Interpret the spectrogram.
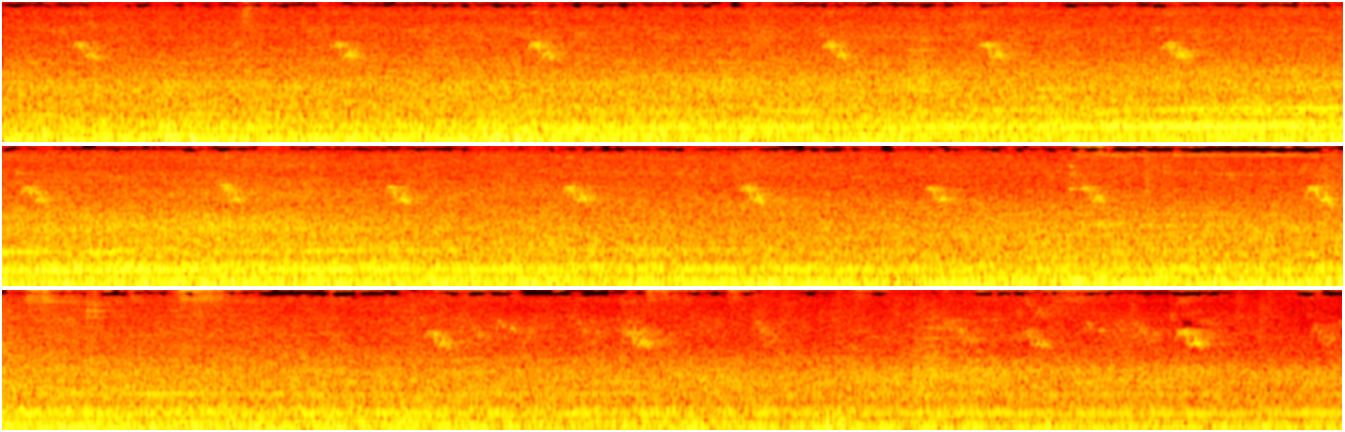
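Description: Tri-Rail commuter train pulling away: a steady low rumble from the diesel locomotive and rolling bilevel cars, with an engine tone that rises slowly in pitch as the train accelerates. A short high tick repeats about twice a second.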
